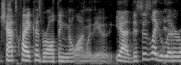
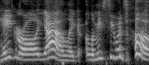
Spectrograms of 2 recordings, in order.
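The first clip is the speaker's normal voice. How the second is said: high, casual, chatty gossipy tone; 5 semitones higher, 4 dB louder than usual. Describing why yappers love Opus: chatty Opus impression. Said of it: "Opus is like".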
